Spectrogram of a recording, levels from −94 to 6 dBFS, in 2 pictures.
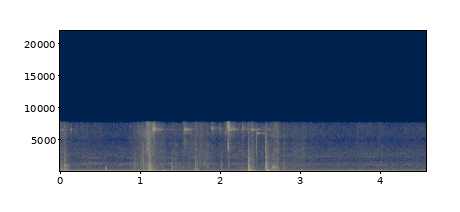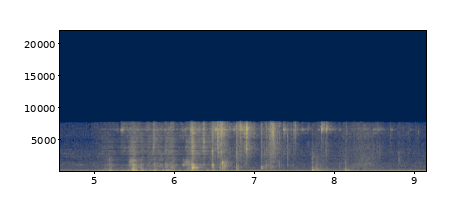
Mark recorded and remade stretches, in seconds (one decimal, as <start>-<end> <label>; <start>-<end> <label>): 0.0-5.1 recorded; 5.1-6.5 remade; 6.5-9.2 recorded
